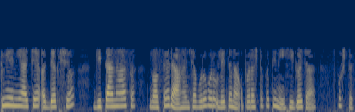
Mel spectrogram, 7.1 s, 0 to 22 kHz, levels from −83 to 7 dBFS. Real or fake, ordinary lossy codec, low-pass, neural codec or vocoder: real; none; 3.6 kHz; none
